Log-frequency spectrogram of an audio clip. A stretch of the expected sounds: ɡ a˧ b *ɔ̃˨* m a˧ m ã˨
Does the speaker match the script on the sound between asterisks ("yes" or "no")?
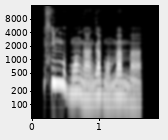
yes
